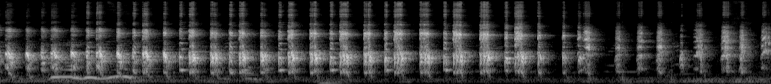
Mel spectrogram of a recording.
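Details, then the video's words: From Vanj, a chukar partridge calls in a rapid, even stream of throaty chuk notes several per second, with a short wavering tone heard early on, easing to looser notes near the end. "Кабки Ванҷ"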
